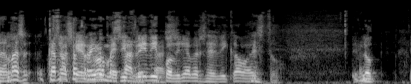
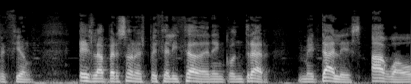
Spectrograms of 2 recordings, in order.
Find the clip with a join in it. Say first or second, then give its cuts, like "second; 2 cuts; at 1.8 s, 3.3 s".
second; 1 cut; at 1.6 s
